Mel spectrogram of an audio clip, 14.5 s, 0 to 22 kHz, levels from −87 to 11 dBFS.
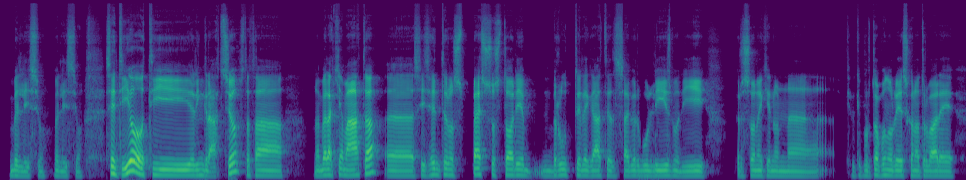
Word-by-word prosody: Bellissimo, 100 -3 -6
bellissimo. 100 -2 -10 0.3
Senti, 150 -4 +2
io 205 - +9
ti 120 -2 +2
ringrazio, 120 - 0
stata 110 - -1 0.4
una 110 - -6
bella 125 +2 +5
chiamata, 120 +6 +5
uhm, 105 -1 -1
si 115 +2 -6
sentono 125 +1 -3
spesso 135 +2 0
storie, 120 -1 0
mhmm, 105 0 -13
brutte 120 +2 -6
legate 110 -1 -3
al 105 - -6
cyberbullismo 110 +1 -4
di 105 +1 0 0.4
persone 115 -1 -3
che 110 0 -7
non 100 -2 -6 0.4
che - - -21
che - - -17
purtroppo 115 +3 -4
non 115 -1 -2
riescono 110 0 -2
a - - -3
trovare 105 -1 -2
110 Hz, 130 wpm, -23 LUFS, 105-120 Hz, 0.4 s, io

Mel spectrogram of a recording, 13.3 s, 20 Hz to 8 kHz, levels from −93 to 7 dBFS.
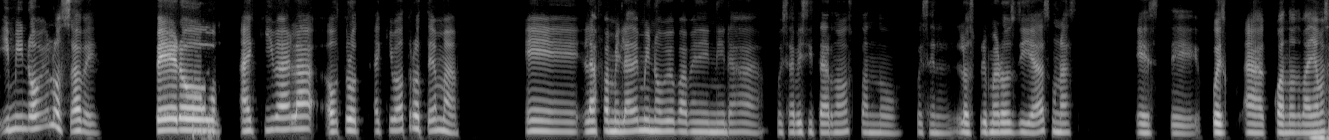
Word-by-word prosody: y 240 - -4
mi 265 +2 -1
novio 270 +5 0
lo 315 -3 +3
sabe. 210 -6 -1 0.5
Pero 235 0 +9 0.3
aquí 225 +2 -2
va 250 0 +4
la 265 0 +2
otro 220 +2 +1
aquí 215 +2 -11
va 230 - -1
otro 270 0 0
tema, 220 -6 -3 0.6
eh, 210 -2 -2
la 215 +1 +2
familia 215 -1 +1
de 220 - -1
mi 230 0 +3
novio 215 0 +1
va 210 0 -4
a - - -3
venir 200 -1 -3
a, 200 0 -11
pues, 195 0 -14
a 195 - -5
visitarnos 195 +1 -6
cuando, 185 -3 -9
pues, 195 -1 -14
en 180 0 -10
los 195 -2 -2
primeros 200 -1 -1
días, 200 +3 -4
unas 195 -1 -4 0.6
este, 175 -2 -8
pues, 190 -2 +4 0.2
ah, 185 -1 -1
cuando 185 -2 -1
nos 185 - -5
vayamos 180 - +1
205 Hz, 180 wpm, -25 LUFS, 190-225 Hz, 0.6 s, Pero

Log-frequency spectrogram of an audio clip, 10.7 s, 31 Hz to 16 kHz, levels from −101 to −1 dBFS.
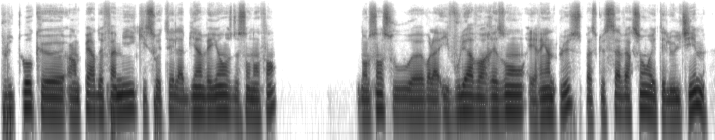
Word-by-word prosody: Plutôt 110 +4 +1
qu'un 105 -3 +1
père 115 -2 +1
de 110 -1 0
famille 115 +3 +2
qui 100 -5 -10
souhaitait 105 +3 -3
la 100 -2 -1
bienveillance 110 +1 +2
de 100 -2 -5
son 95 +1 -1
enfant. 115 - -2 1.2
Dans 95 0 -3
le 95 - -2
sens 125 +1 -1
où, 100 -1 -2
heu, 95 0 +1
voilà, 95 -1 -1
il 100 -2 -5
voulait 110 +5 0
avoir 105 -3 +2
raison 115 +3 +2
et 95 -2 -4
rien 100 +3 +2
de 100 - 0
plus 125 +11 -3
parce 95 -2 -5
que 100 - -7
sa 110 +4 -1
version 110 +3 +1
était 95 -1 -1
l'ultime. 105 - +2
105 Hz, 180 wpm, -24 LUFS, 95-115 Hz, 1.2 s, famille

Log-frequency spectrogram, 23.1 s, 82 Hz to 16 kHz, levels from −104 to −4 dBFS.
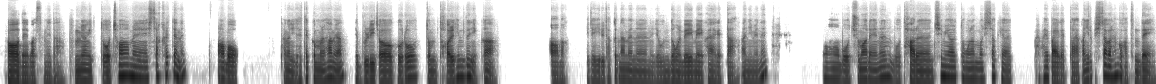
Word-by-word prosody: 어 90 -1 +9
네, 80 0 +1
맞습니다. 80 0 -5
분명히 95 0 0
또 - - +3
처음에 130 -5 +3
시작할 140 +5 -3
때는 145 -1 0 0.6
어 110 - +5
뭐 85 -3 +4 0.9
당연히 95 -2 -1
이제 - - -4
재택근무를 100 0 -1
하면 115 +3 +2 0.2
이게 95 - -2
물리적으로 90 +5 +3
좀 90 -1 -2
덜 90 0 +3
힘드니까 100 -9 0 1.1
어 80 0 +2
막 80 +1 -8 0.4
'이제 95 -1 -5
일을 90 -1 -2
다 95 - -7
끝나면은 90 -2 -3
이제 85 +1 -7
운동을 90 +1 -1
매일매일 85 0 +1
가야겠다.' 80 -2 -5
아니면은 90 - -3 1.1
어 105 -1 -2
뭐 90 -1 0
'주말에는 105 +4 0
뭐 90 -1 -5
다른 90 +1 +2
취미 130 +6 +1
활동을 120 -3 0
한번 105 -1 -1
시작해야 105 -3 -4
해 90 - -5 0.7
해 120 - +1
봐야겠다.' 80 -1 0
약간 85 +4 -1
이렇게 110 +2 -4
시작을 130 -3 +3
한 135 - +2
것 135 - 0
같은데 85 +1 -2
95 Hz, 290 characters per minute, -25 LUFS, 85-110 Hz, 1.1 s, 어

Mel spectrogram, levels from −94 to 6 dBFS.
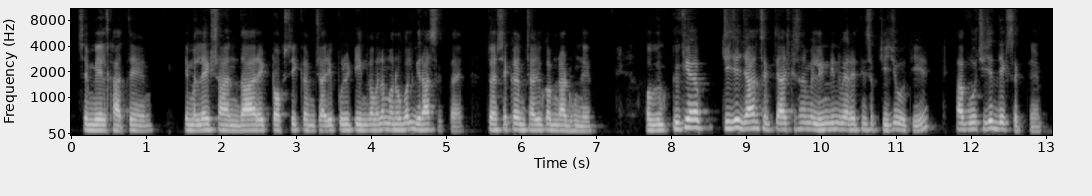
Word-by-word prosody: से 150 - +2
मेल 140 0 +4
खाते 135 +1 -1
हैं? 130 -1 -5 0.4
ए - - +1
मतलब 135 0 +2
एक 145 0 +3
शानदार 135 -1 +3
एक 140 0 0
टॉक्सिक 140 +1 -2
कर्मचारी 135 -1 -1
पूरी 145 0 +1
टीम 145 -1 0
का 145 - -1
मतलब 150 +3 -1
मनोबल 150 +3 +1
गिरा 150 -2 +3
सकता 130 -5 -12
है, 115 +1 -11 0.3
तो 155 - +2
ऐसे 150 +2 -1
कर्मचारियों 145 -3 +1
को 150 - 0
आप 145 - 0
ना 135 0 +2
ढूँढ़ें। 125 -2 -3
अ, - - -10 0.8
क्यों 140 0 +2
क्योंकि 170 +8 +2
आप 210 -1 +3 0.2
चीजें 190 +2 +4
जान 180 +1 +4
सकते 165 -2 -3
हैं 160 - +6
आज 160 - -2
के 165 - -12
समय 170 0 -5
में 165 -1 -1
लिंक्डइन 160 +3 +1
वगैरह 155 -2 +1
इतनी 150 +1 -5
सब 155 0 -9
चीजें 140 +2 -2
होती 140 -3 -3
हैं, 160 +10 -4 0.4
आप 160 -1 +2
वो 165 +1 0
चीजें 180 +2 0
देख 170 -1 -1
सकते 120 -7 -10
हैं, 110 0 -10
145 Hz, 235 wpm, -23 LUFS, 135-160 Hz, 0.8 s, हैं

